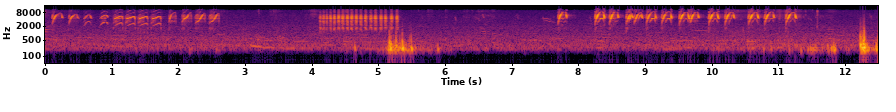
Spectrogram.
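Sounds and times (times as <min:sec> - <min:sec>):
Dusky Indigobird Vidua funerea mimicking Dusky Twinspot in Angola: 0:00.0 - 0:02.6, 0:04.1 - 0:05.4, 0:07.7 - 0:11.4.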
